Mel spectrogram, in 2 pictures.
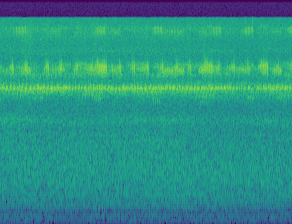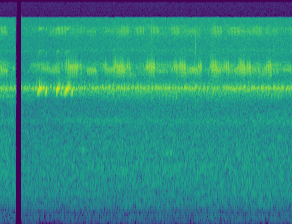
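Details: Night crickets keep up a continuous shrill, buzzy chorus, broken by a brief abrupt gap, then two short louder trills stand out before the even drone resumes.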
